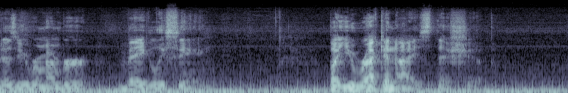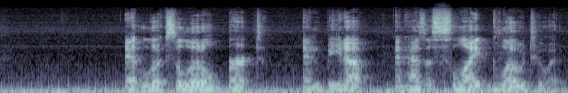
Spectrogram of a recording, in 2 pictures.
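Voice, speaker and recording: A man narrating a tabletop fantasy game as game master, telling it dramatically with pauses. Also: fairly low pitch, fairly bright tone. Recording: faint background room noise.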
